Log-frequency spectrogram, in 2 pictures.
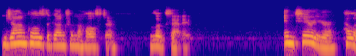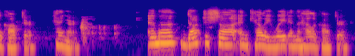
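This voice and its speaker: Husky narrator reading a screenplay aloud. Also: mid-range voice, expressive, a little slow, long pauses, darkish tone, highs cut off. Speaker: narrator reading stage directions. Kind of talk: scripted narration at a table read.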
